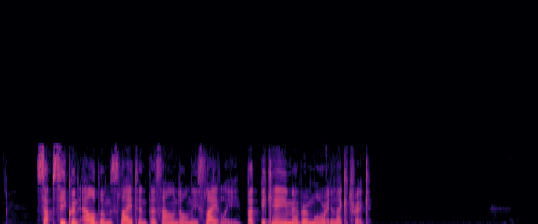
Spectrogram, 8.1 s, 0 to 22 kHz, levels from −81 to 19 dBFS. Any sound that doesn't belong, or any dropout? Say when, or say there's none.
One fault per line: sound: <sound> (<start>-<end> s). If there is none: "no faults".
no faults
